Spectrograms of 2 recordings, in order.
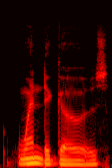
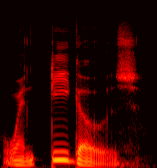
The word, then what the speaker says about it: Wendigos: Yes, I will be pronouncing it Wendigos, not Wendigos.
